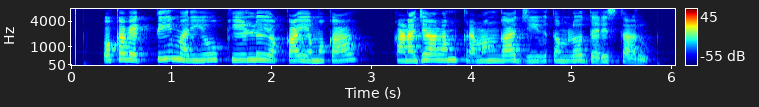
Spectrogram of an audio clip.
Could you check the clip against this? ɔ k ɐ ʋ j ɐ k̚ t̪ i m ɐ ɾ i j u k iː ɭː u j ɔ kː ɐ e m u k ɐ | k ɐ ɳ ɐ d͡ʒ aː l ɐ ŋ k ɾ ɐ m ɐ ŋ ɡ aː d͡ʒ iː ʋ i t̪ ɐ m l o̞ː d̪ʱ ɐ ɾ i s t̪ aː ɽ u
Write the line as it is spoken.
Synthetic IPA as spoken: ɔ k ɐ ʋ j ɐ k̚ t̪ i m ɐ ɾ i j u k iː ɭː u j ɔ kː ɐ e m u k ɐ | k ɐ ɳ ɐ d͡ʒ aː l ɐ m k ɾ ɐ m ɐ ŋ ɡ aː d͡ʒ iː ʋ i t̪ ɐ m l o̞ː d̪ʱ ɐ ɾ i s t̪ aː ɾ u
